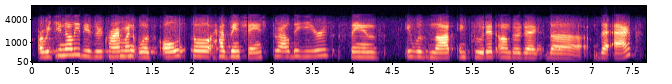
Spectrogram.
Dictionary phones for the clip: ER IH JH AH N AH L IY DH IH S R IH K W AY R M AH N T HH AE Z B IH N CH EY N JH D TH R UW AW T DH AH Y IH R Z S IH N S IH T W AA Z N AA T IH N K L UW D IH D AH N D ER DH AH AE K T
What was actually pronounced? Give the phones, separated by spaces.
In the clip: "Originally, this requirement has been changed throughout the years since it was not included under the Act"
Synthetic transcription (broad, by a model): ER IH JH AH N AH L IY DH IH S R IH K W AY R M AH N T HH AE Z B IH N CH EY N JH D T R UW AW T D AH Y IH R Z S IH N S IH T W AA Z N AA T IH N K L UW D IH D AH N D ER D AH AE K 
